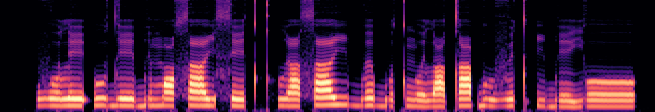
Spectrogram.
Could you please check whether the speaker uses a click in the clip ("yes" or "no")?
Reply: no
